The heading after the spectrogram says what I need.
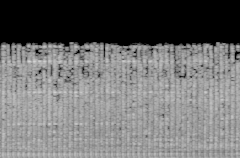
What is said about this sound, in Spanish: Es un martillo neumático de esos que taladran las calles cuando hay obras y uno de los ruidos más molestos que podemos encontrarnos.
